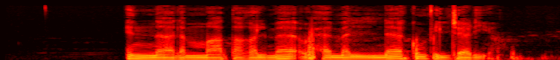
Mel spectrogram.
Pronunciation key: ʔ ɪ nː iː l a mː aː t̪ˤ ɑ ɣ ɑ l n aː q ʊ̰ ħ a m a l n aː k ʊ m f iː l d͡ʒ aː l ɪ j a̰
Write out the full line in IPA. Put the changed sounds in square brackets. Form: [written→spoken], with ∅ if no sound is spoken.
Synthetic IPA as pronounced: ʔ ɪ nː [iː→aː] l a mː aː t̪ˤ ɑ ɣ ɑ l [n→m] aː [q→ʔ] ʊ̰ ħ a m a l n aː k ʊ m f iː l d͡ʒ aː [l→ɾ] ɪ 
